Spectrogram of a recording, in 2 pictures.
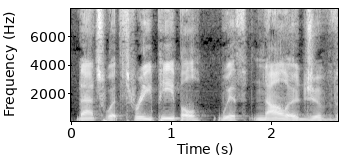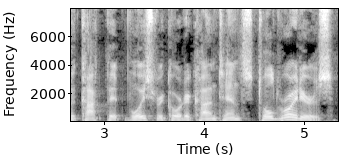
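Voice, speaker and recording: A man reading scripted news stories in a measured, formal manner. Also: sits low, animated, mellow, no room sound, studio quality. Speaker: news reader.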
